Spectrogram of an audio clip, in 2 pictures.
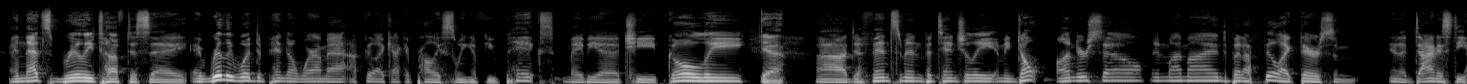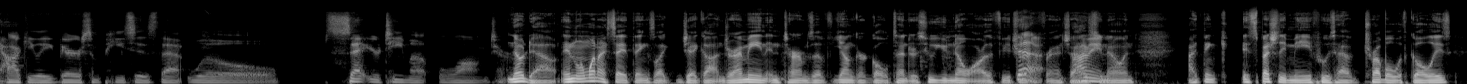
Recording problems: none

